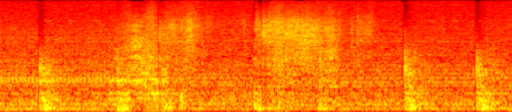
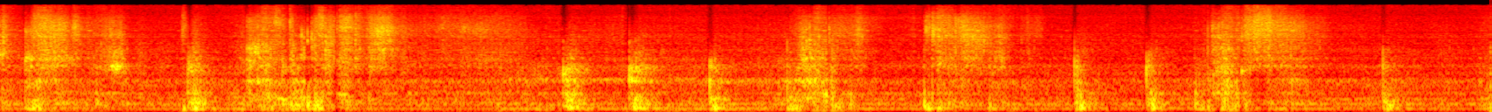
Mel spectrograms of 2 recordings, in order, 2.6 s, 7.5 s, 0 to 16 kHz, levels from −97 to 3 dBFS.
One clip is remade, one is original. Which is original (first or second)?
first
